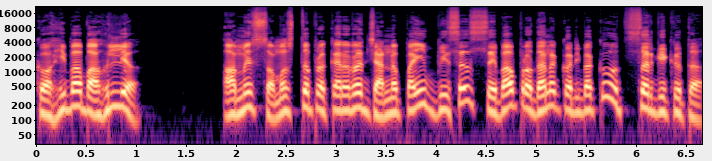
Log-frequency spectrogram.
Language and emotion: Odia, happy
